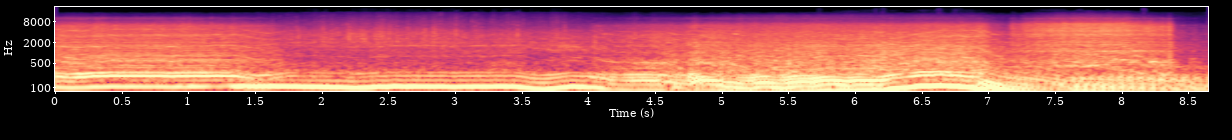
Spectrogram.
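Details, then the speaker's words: New CFMOTO Z-Force 950 HO EX on its first break-in ride, climbing a hill in low range: engine drone dips and wavers unevenly midway as the drive briefly lets go; the rider says it slipped between gears. Cause not confirmed. "Whoa! It's not supposed to make that noise yet. That slipped between gears and I'm all the way in low."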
